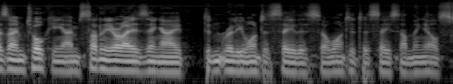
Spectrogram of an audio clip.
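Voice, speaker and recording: A man's very deep, low voice at a very fast pace, in monotone, flat intonation. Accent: British. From UK. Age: 70s. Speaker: wildlife conservationist. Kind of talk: conference presentation. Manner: halting, with frequent repetitions.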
